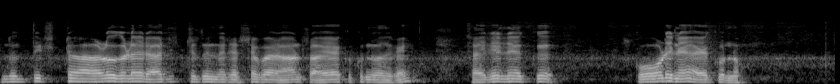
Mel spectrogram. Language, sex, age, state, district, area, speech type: Malayalam, male, 60+, Kerala, Wayanad, rural, read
